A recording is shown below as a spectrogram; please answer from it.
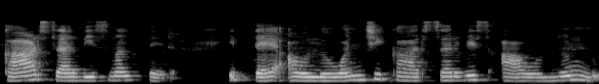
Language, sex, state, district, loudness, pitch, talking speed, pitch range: Tulu, female, Karnataka, Dakshina Kannada, -23 LUFS, 185 Hz, 100 wpm, 175-205 Hz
